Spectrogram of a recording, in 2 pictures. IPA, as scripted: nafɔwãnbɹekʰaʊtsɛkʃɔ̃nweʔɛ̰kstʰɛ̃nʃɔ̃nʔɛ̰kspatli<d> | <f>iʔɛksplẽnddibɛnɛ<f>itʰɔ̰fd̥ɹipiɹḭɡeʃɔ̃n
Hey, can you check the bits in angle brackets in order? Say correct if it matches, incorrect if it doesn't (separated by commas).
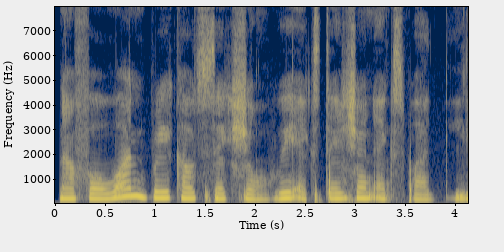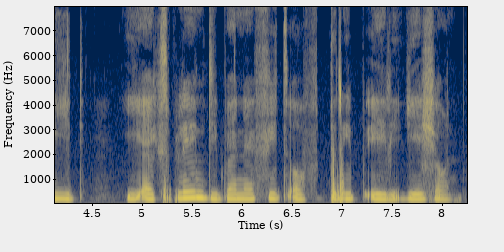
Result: correct, incorrect, correct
